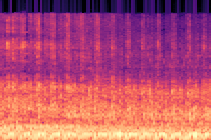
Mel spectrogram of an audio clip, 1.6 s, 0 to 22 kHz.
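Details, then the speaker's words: Ford Mustang started for the first time after sitting 8 months, with prior motor problems and a charged battery: a low, lumpy idle with an uneven stumbling exhaust beat. It is a cylinder misfire, not a lumpy cam. "You got a cam in this thing? That ain't no cam, that's just a bad misfire."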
